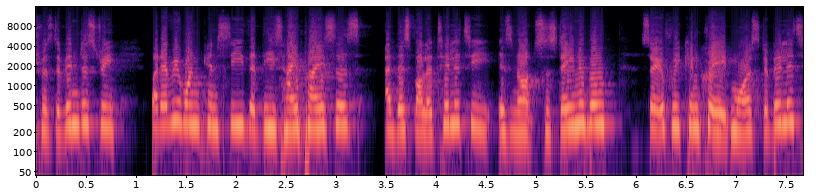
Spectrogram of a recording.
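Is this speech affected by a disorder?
No.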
